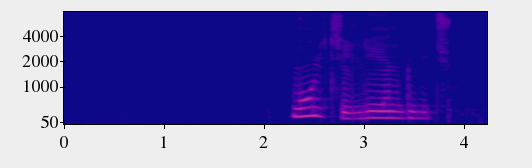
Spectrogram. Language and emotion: Russian, sad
